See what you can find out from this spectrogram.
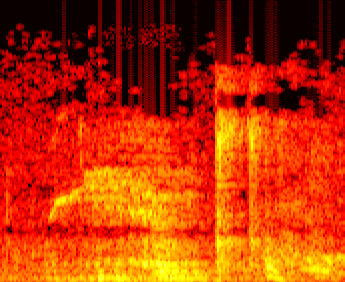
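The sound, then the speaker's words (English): A horse whinnies outside the house, on the front lawn, in a drawn-out, wavering call lasting over a second, moderately loud, ending with a couple of sharp snorting bursts. “It almost sounded like a horse.”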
